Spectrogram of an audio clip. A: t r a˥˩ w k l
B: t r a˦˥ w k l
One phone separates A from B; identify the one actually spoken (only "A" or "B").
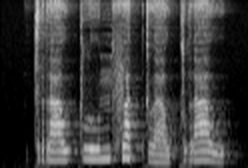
B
